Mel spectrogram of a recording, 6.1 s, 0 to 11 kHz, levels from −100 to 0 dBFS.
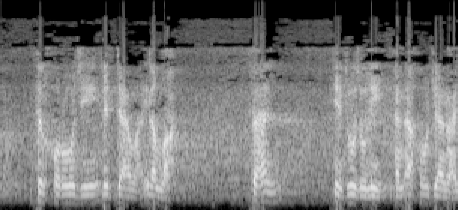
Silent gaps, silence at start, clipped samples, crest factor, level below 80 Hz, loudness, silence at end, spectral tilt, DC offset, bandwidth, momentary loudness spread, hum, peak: none; 0 s; under 0.1%; 16 dB; -58 dBFS; -13 LUFS; 0 s; -3 dB/octave; under 0.1%; 8.6 kHz; 15 LU; none; 0 dBFS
